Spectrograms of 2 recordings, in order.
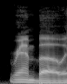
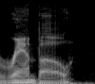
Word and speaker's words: Rambeau: I assume it's Rambeau. Rambeau is how I would, but I would put an emphasis, syllabic emphasis on Rambeau, so it's not Rambo.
